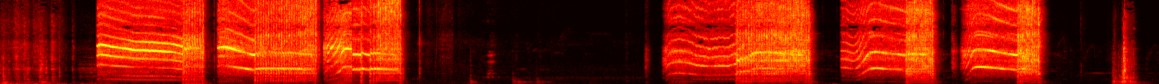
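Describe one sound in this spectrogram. A cordless drill whirs in short bursts, driving screws into wood.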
